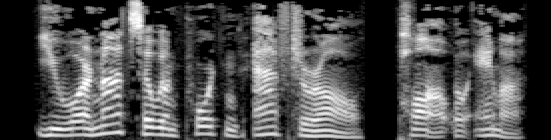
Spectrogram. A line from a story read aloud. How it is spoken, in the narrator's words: he said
